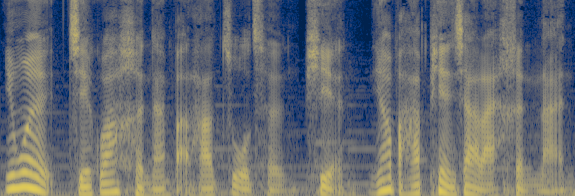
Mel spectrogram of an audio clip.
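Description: A man's voice: on the low side, moderate pace, soft background music. A man from Taiwan, a podcast guest telling stories in casual chat and acting out what people said. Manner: animated storyteller who acts out quoted dialogue.

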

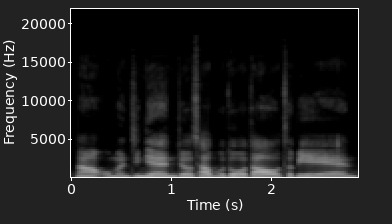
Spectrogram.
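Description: A young man hosting a casual podcast chat, animated and teasing, swearing casually. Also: on the low side, moderate pace, smooth, soft background music. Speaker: podcast host.

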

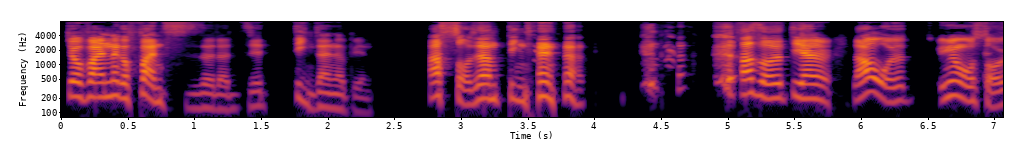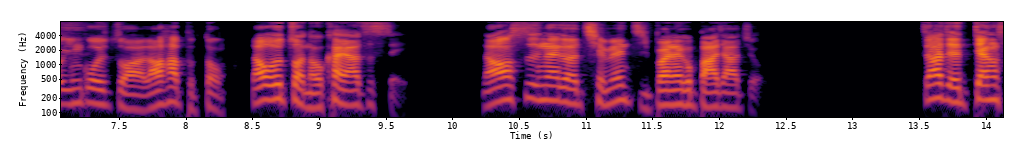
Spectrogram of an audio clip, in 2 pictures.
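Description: Clean studio audio with no echo captures a higher-pitched man from Taiwan. As the podcast's host, he spins a quick, lively story in relaxed conversation, laughing a lot and voicing the quoted lines.

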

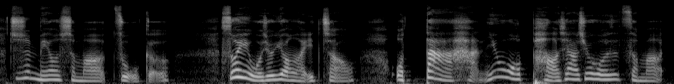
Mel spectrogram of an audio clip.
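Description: A woman's voice: medium pitch, no room sound. Chatty woman telling a story, dry sound. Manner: chatty, animated, speaks straight to the listener. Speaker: vlogger. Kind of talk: casual storytelling to camera.

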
